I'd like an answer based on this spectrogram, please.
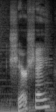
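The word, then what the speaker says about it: Cherche: a church uh or apparently we now have official pronunciation it's cherishay I will probably forget that within a week but uh apparently that's how you pronounce it after all these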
